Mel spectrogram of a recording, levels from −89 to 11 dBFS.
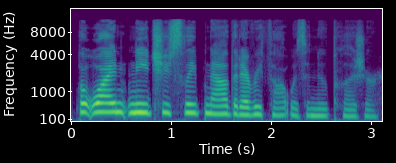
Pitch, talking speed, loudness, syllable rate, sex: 215 Hz, 250 wpm, -17 LUFS, 5.7 syllables/s, female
